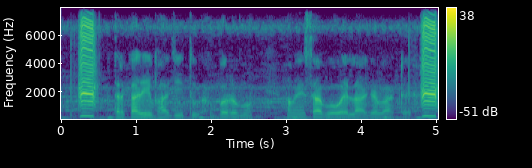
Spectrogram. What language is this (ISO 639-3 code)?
bho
